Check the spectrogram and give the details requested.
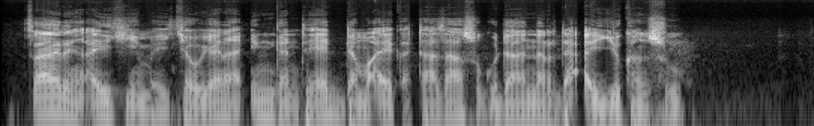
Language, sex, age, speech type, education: Hausa, male, 15-29, spontaneous, tertiary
